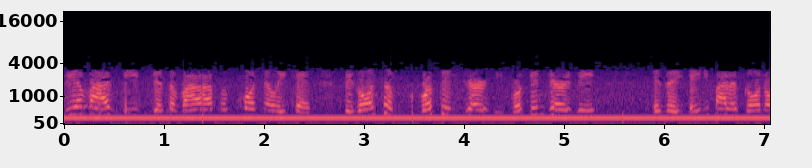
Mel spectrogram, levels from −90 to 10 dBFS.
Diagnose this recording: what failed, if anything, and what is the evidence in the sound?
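Twice the sound stutters: a short stretch, about 100 ms long, plays a second time right at the join, heard at 1.39 to 1.49 s and again at 3.49 to 3.59 s, exactly 2.1 s apart. This is overlapping chunks at the buffer or block-processing stage. The audio was handled in blocks of 2.0 s, and each new block began 100 ms before the previous one ended, so that tail is replayed at every boundary.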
